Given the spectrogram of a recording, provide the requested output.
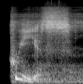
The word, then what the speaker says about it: huius: And then last off, UI is rare, but huius, it's like gooey. Huius, but even this, it sounds like a short U and then a long I.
